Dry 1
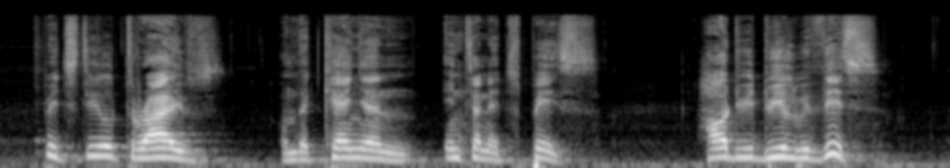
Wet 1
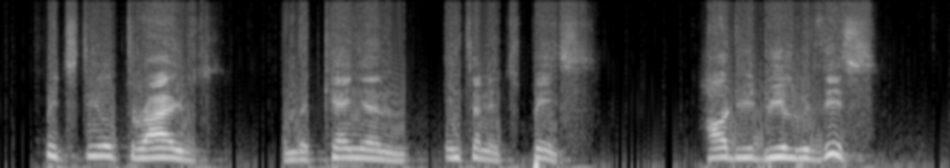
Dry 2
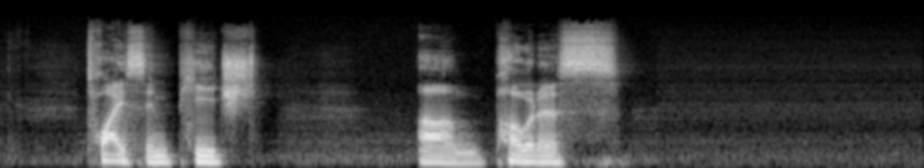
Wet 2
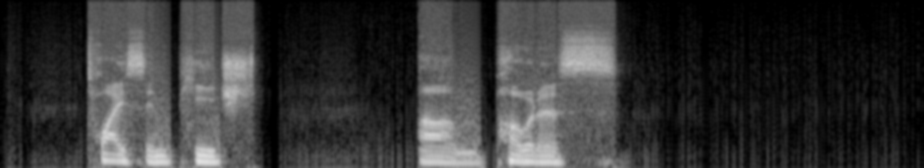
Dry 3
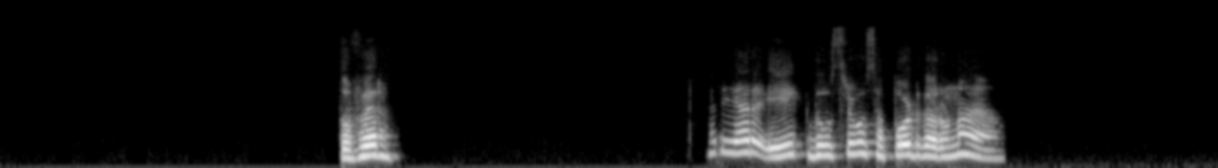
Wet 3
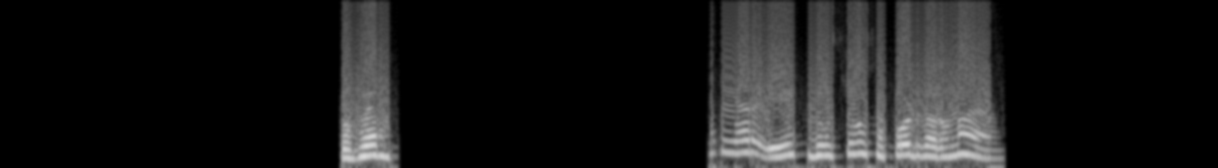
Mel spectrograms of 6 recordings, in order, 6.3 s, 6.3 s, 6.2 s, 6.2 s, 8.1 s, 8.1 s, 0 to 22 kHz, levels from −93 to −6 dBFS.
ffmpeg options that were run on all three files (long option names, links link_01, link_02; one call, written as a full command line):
ffmpeg -i in.wav -af "equalizer=frequency=520:width=2.1:gain=-9.5,acrusher=bits=6:dc=4:mix=0:aa=0.000001,volume=-3dB" out.wav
